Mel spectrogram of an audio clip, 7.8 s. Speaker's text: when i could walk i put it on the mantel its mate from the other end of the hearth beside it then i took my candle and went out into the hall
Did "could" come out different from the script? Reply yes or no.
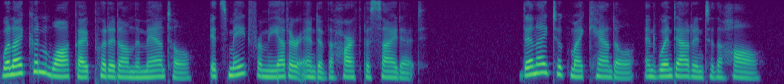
yes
